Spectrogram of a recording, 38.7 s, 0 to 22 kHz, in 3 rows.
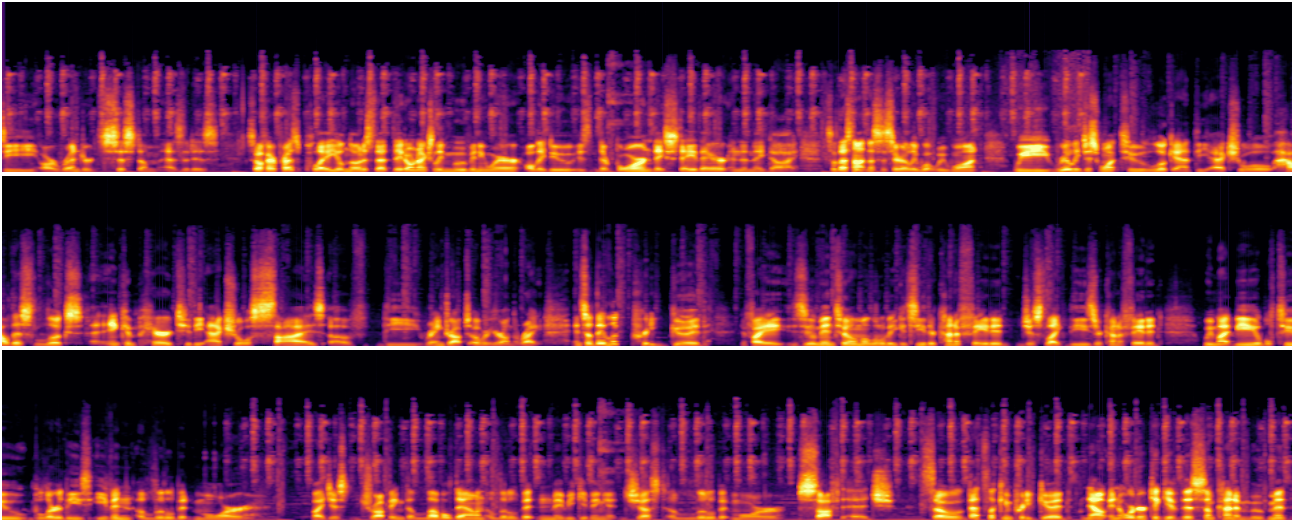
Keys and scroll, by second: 2.3 space, 7.9 space.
